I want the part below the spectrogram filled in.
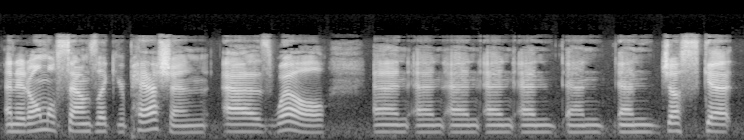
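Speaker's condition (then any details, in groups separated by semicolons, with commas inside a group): Stuttering; onset age 5 after fluent speech from age 2, stuttering ever since; half year speech therapy in 3rd grade, none in Catholic school, adult therapy few years ago; formerly avoided speaking situations, speechless at first self-help group meeting, said name and stutter by fourth or fifth; repeated sounds, prolonged sounds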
